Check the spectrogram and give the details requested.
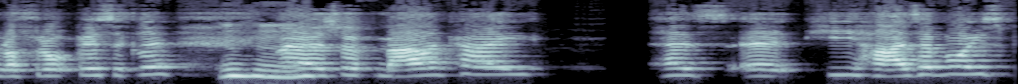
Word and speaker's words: Malachi: Um Malachi, is that how you correctly pronounce his name? Malachi.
